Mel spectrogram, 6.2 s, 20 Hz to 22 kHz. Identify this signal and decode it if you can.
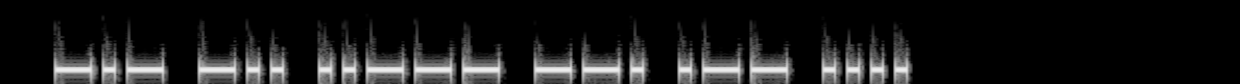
Morse code, heard as a keyed tone, about 20 wpm, 700 Hz. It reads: KD2GWH
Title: USA Call Signs - 6 Characters - Repeated 3x - 20wpm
